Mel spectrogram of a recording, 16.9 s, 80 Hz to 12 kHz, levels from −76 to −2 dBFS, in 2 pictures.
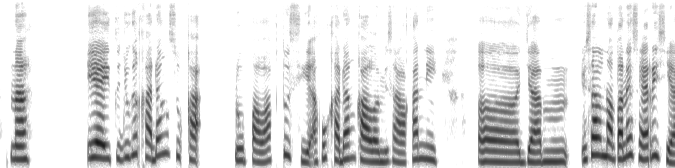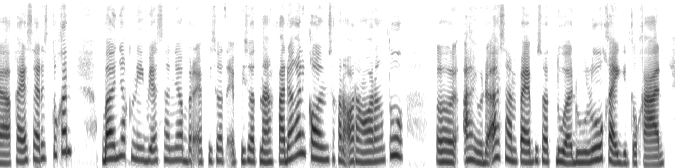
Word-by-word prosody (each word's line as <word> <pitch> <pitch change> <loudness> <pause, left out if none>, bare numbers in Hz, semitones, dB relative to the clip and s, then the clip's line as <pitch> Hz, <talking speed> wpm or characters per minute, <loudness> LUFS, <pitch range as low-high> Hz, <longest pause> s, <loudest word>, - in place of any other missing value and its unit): Nah, 260 0 +5 0.7
iya. 290 0 +6
Itu 270 -1 -4
juga 310 +5 -4
kadang 330 +5 -2
suka 345 +7 -3 0.4
lupa 230 -3 -2
waktu, 235 - -3
sih. 210 -8 -6
Aku 270 +8 -5
kadang, 260 +3 0
kalo 220 -6 +3
misalkan 210 +5 -3
nih, 250 -3 -3 0.5
eee, 210 -2 +1
jam 210 0 0 0.2
misal 340 +7 +4
nontonnya 295 +2 +3
series, 275 0 0
ya. 185 -3 +2
Kayak 215 +3 0
series 265 +2 -2
tuh 340 - -7
kan, 405 - +5 0.4
banyak 270 +7 +4
nih, 245 -2 -4
biasanya 240 +2 -4
berepisod-episod. 220 0 -4
Nah, 205 +1 +1
kadang 255 +10 +3
kan, 380 - +2
kalo 280 -2 +6
misalkan 250 -2 -3
orang-orang 215 +1 +1
tuh, 335 -1 +2 0.5
eee, 205 -1 +3
"Ah, 245 0 +3
ya 205 - -1
udah 190 - 0
ah, - - -6
sampe 230 -5 +1
episod 220 +1 -1
2 200 -4 +3
dulu," 200 +6 +2
kayak 185 0 +2
gitu, 180 0 -7
kan? 155 +2 +3
230 Hz, 165 wpm, -22 LUFS, 210-270 Hz, 0.7 s, iya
